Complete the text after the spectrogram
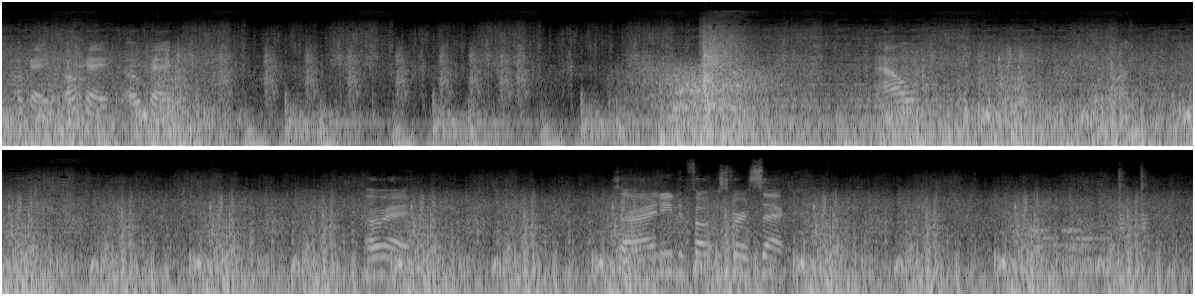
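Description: A young woman talks casually and with animation into a microphone close by.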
